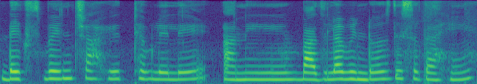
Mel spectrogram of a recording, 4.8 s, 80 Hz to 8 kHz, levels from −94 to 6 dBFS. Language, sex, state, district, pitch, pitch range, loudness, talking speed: Marathi, female, Maharashtra, Aurangabad, 255 Hz, 240-265 Hz, -18 LUFS, 115 wpm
